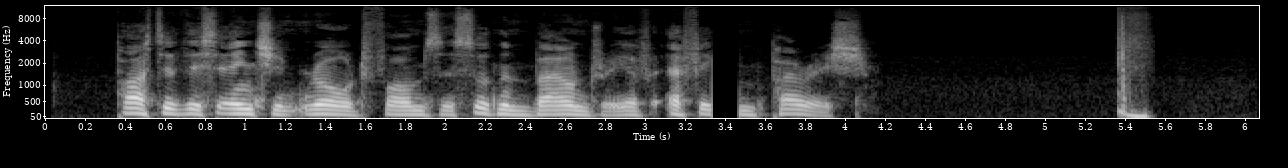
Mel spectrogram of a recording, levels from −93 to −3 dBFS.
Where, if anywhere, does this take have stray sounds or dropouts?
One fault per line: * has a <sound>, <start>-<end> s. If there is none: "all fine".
* has a dropout, 3.3-3.5 s
* has a thud, 5.4-5.6 s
